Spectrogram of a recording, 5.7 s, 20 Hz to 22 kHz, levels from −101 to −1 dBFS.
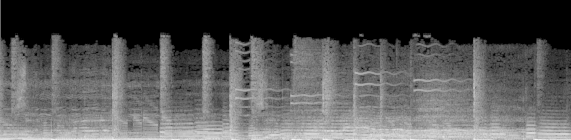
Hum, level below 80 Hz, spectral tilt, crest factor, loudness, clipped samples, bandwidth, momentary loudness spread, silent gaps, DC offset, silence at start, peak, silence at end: none; -18 dBFS; -5.5 dB/octave; 12 dB; -15 LUFS; under 0.1%; 16.5 kHz; 4 LU; none; under 0.1%; 0 s; -2 dBFS; 0 s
